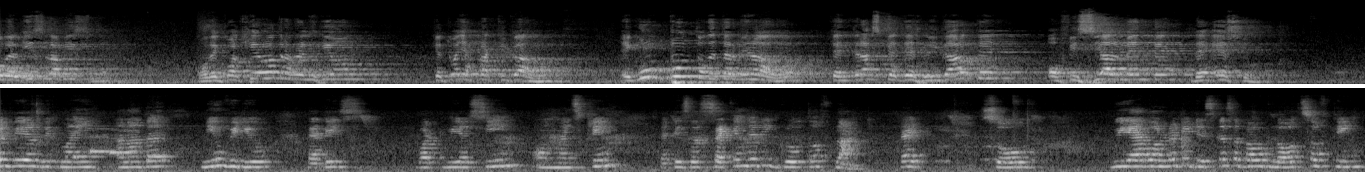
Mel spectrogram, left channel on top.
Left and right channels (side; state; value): both; different; correlation 0.00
